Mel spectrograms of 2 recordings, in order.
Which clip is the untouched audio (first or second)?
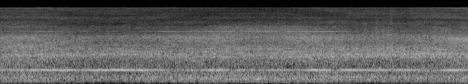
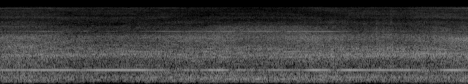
second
